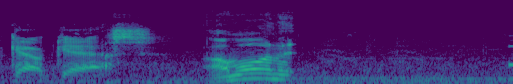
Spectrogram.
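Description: A man speaks briefly on a phone.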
